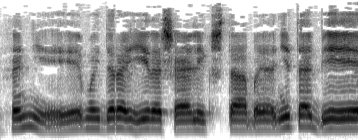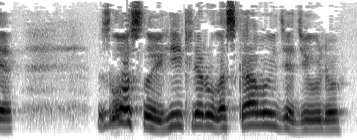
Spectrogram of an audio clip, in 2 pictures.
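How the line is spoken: Laughing. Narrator (Belarusian): Ман засмеяўся

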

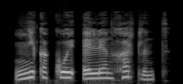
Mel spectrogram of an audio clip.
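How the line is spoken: Soft question. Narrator (Russian): мягко спросил Кристиан

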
